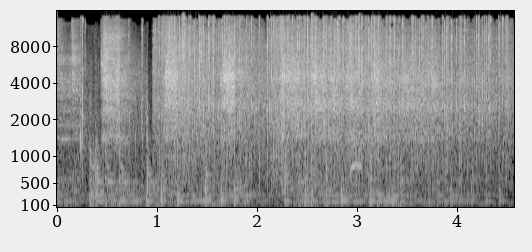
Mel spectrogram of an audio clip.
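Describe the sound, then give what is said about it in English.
A dense, continuous barrage of firecrackers snapping and popping on a busy street during Lunar New Year celebrations, sharp bursts piling over one another amid loud crowd noise and a low droning hum. “The air, thick with the acrid sulphurous smoke of firecrackers, and wherever you go, you hear that thunderous beat of drums, cymbals and gongs.”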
